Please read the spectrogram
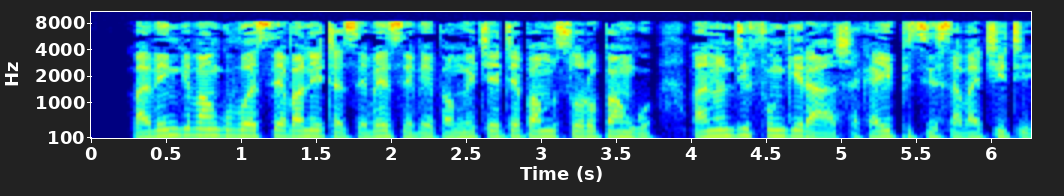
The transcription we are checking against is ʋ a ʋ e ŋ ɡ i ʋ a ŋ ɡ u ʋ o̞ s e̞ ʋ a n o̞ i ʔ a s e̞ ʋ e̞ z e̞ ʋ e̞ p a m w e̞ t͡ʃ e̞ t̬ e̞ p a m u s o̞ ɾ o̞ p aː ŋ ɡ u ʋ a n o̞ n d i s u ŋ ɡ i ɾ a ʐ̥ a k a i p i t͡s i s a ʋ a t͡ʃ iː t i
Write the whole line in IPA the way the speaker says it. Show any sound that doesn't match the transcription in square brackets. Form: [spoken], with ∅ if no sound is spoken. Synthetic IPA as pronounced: ʋ a ʋ e ŋ ɡ i ʋ a ŋ ɡ u ʋ o̞ s e̞ ʋ a n o̞ i [t] a [z] e̞ ʋ e̞ z e̞ ʋ e̞ p a m w e̞ t͡ʃ e̞ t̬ e̞ p a m u s o̞ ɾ o̞ p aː ŋ ɡ u ʋ a n o̞ n d i [f] u ŋ ɡ i ɾ a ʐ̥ a k a i p i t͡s i s a ʋ a t͡ʃ iː t i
